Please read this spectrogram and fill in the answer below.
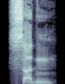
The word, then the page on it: sudden: American English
